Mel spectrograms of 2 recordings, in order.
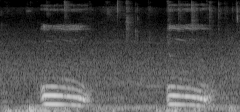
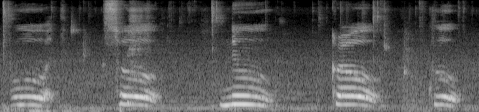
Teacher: The back of your tongue is raised towards the soft palate, and your lips are rounded.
